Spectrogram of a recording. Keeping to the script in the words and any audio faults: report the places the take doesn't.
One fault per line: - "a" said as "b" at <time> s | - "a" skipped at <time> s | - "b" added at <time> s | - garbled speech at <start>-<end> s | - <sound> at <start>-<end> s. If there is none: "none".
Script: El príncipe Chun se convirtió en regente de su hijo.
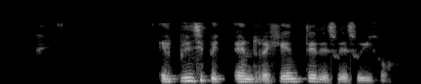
- "Chun se convirtió en regente" said as "En regente de su" at 2.3 s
